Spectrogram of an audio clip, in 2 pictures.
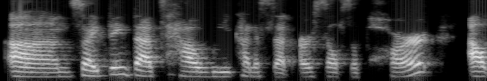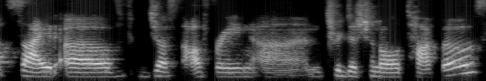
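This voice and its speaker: An enthusiastic woman in her thirties, originally from Korea, chatting as a guest on a local podcast. Her voice sits a little low for a woman, and she sounds upbeat and eager as she talks through her answers. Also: moderate pace, few pauses, a bit bright. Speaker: restaurant owner guest. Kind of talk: casual podcast interview.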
